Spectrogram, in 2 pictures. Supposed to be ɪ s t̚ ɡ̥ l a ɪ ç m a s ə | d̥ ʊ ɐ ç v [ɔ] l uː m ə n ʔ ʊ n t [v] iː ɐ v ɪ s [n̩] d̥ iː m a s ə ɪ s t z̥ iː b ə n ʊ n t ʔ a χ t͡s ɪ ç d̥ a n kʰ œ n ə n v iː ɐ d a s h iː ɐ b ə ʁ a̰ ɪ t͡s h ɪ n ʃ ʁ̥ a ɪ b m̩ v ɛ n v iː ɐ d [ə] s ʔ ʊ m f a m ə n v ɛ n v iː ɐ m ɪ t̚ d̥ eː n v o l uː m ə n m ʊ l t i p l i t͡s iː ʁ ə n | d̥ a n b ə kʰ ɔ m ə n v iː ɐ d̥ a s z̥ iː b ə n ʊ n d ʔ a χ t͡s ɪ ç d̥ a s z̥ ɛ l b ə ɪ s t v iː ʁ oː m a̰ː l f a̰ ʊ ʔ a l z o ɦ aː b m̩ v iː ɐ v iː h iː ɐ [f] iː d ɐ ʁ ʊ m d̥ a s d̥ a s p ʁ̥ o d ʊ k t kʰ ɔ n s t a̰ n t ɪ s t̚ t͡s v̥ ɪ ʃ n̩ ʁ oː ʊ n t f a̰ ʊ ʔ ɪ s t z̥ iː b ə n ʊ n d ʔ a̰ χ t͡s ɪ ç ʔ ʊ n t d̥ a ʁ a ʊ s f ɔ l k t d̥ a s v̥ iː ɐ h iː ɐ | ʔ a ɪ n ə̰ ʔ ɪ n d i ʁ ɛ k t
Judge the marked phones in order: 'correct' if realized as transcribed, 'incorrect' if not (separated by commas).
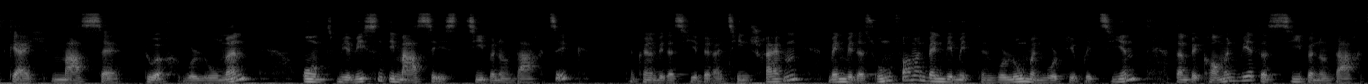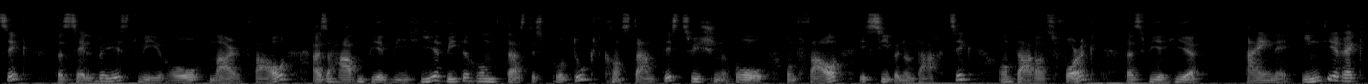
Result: incorrect, correct, correct, incorrect, incorrect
